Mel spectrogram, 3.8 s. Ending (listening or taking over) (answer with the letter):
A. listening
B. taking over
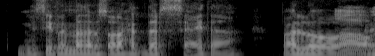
B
